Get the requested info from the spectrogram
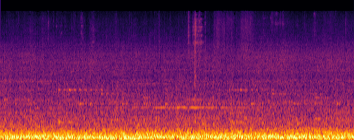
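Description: Shinkansen bullet train running at speed, heard from inside the passenger cabin: a steady, loud low rumble with faint thin tones above it.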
